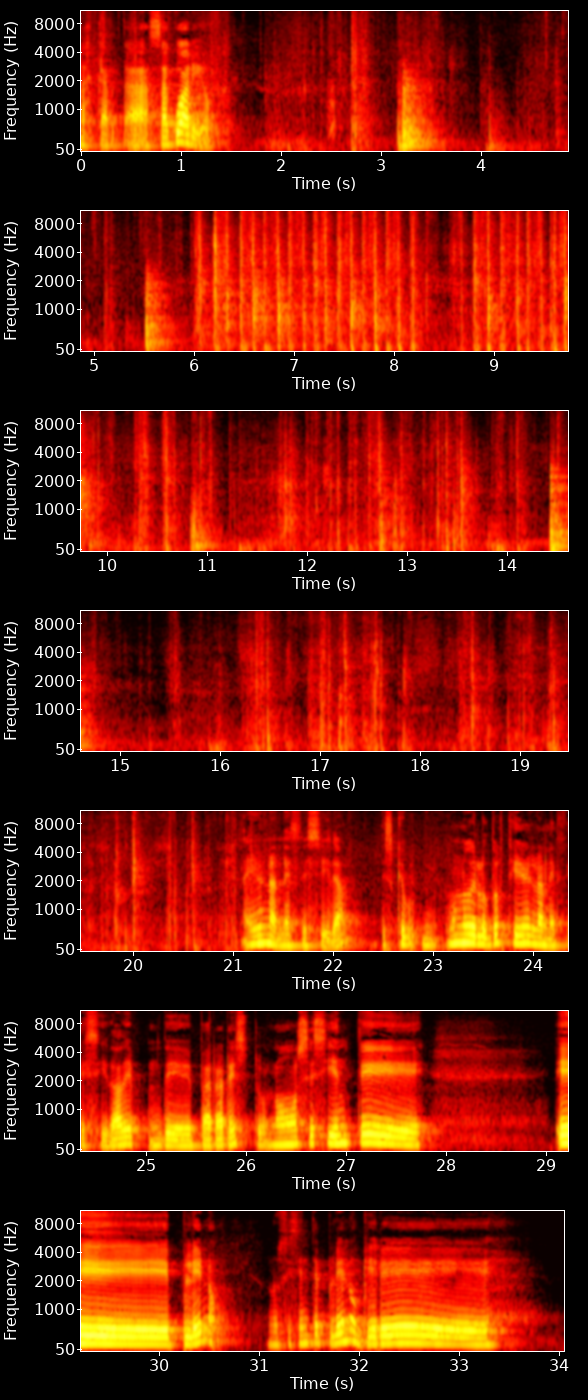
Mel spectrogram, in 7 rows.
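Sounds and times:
cards being shuffled: 0.4 - 21.4.

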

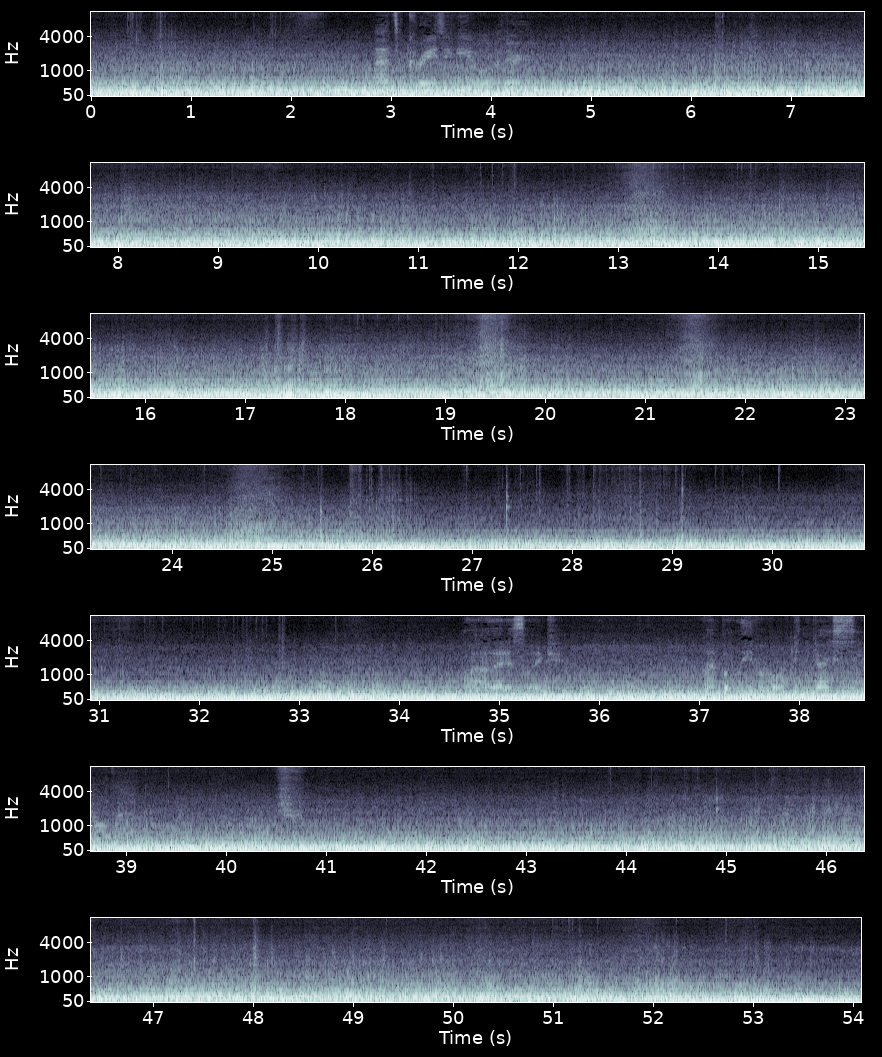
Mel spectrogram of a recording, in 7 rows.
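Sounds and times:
car engine running: 0.0 - 54.0
road and tyre rumble: 0.0 - 54.0.

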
